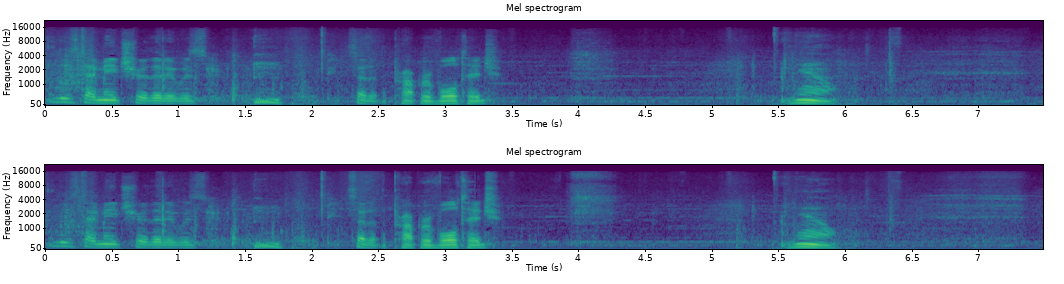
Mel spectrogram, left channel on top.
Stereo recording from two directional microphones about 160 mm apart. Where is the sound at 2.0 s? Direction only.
35° right (ahead or behind).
